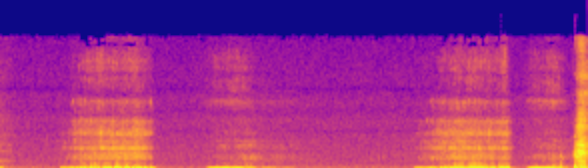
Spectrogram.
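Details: A sleeping Labrador Retriever named Merry snores in low, rumbling bursts: a longer rasping inhale followed by a shorter wheezy exhale, the pair repeating about every three and a half seconds with quiet pauses between.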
